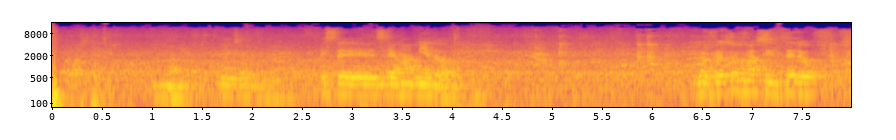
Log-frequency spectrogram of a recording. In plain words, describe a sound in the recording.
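A woman speaks through a microphone and loudspeaker.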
